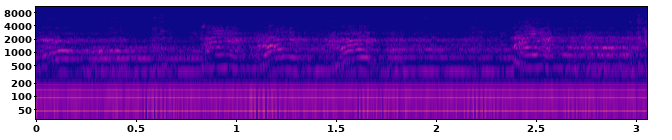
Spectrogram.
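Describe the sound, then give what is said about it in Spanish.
Villano dogs bark in alert during a training session, with loud, tonal, drawn-out calls that surge about three times, each rising sharply before holding, over a steady low hum. “Sí, son perros Está muy fuertes. alertando, pero tremendo, tremendo.”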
